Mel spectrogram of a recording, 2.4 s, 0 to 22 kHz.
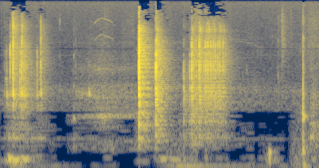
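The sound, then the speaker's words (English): Dice clatter across a hard tabletop in a run of sharp, bright clicks and rattles, tumbling irregularly for a couple of seconds before coming to rest on 18. Fairly loud, with no voices. “18 on the dice.”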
